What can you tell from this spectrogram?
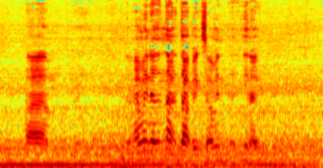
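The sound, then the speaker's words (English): A steady, deep rumble fills the inside of a moving car, constant, while the driver talks intermittently over it. “I mean, it's just me talking whilst I drive my car.”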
